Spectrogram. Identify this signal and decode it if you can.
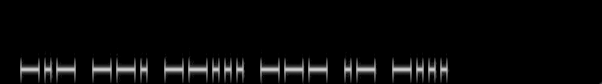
Morse code, heard as a keyed tone, about 20 wpm, 700 Hz. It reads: KG7OAB
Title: USA Callsign DE Callsign - 6 Characters - 20wpm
